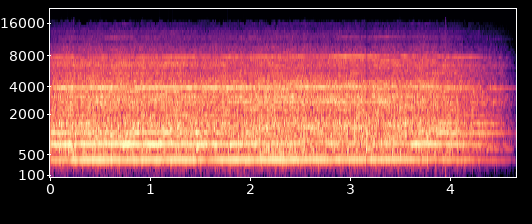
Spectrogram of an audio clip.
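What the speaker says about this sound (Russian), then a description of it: "Подготовленный перец, баклажаны и морковь с луком перекручиваем через мясорубку." A steady electric meat grinder motor whirs loudly with a constant hum and grinding noise throughout as it minces peppers, eggplant, carrots and onion, then cuts off at the very end.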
